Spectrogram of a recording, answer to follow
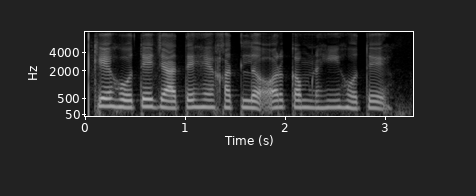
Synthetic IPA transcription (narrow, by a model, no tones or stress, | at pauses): keɦoːt̪ed͡ʒaːt̪eɦɛ̃xɐt̪lɔ̰ːɾkɐmnɐɦĩɦoːt̪eː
